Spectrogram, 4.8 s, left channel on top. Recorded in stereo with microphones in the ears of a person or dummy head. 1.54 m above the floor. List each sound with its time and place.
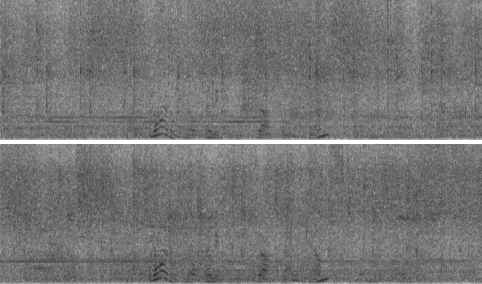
1.5 s a woman speaking: 30° right (ahead or behind)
